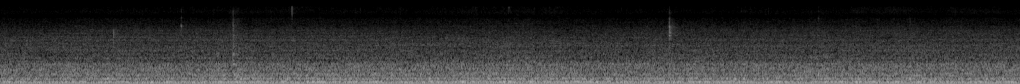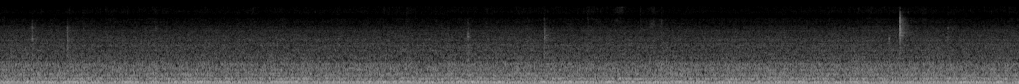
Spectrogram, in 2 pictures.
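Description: Egg rolls shallow-frying in oil in a nonstick pan: a steady sizzle over a low hum, with a few faint clicks from tongs and a spatula.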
